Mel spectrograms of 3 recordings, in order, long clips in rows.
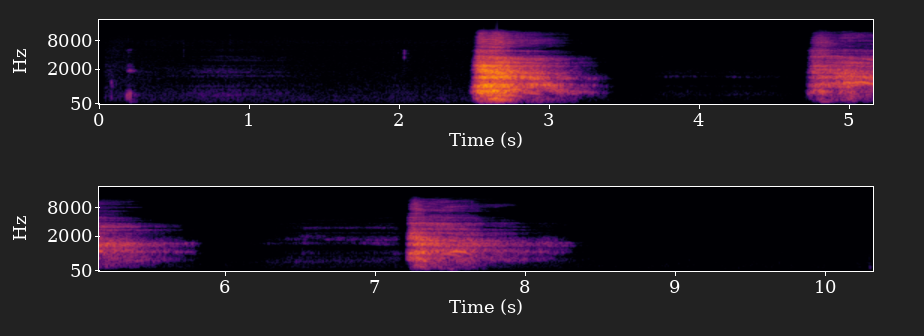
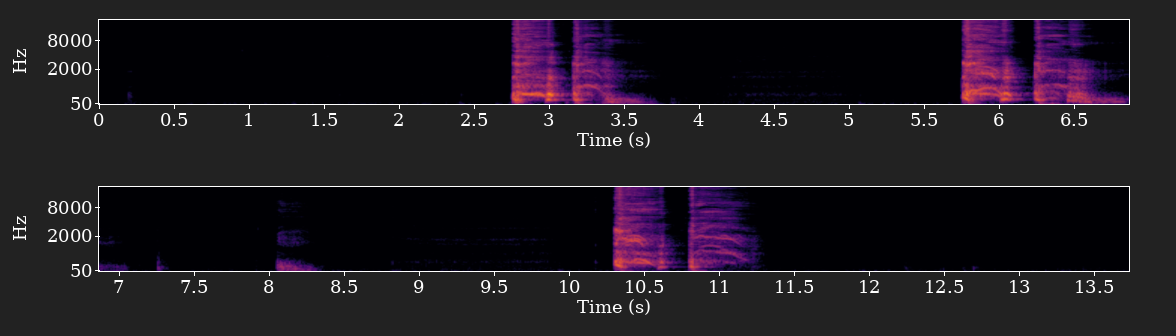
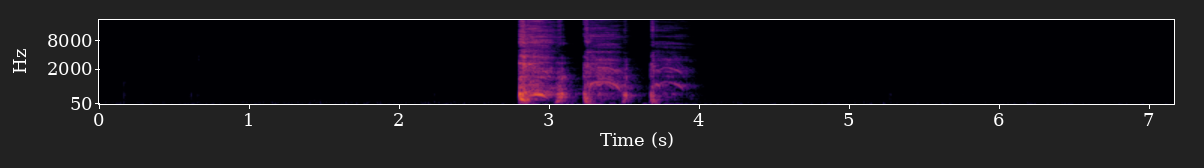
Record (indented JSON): {
  "exhalation_length": "10.3 s",
  "exhalation_amplitude": 28679,
  "exhalation_signal_mean_std_ratio": 0.23,
  "three_cough_length": "13.7 s",
  "three_cough_amplitude": 8724,
  "three_cough_signal_mean_std_ratio": 0.26,
  "cough_length": "7.2 s",
  "cough_amplitude": 4585,
  "cough_signal_mean_std_ratio": 0.21,
  "survey_phase": "alpha (2021-03-01 to 2021-08-12)",
  "age": "65+",
  "gender": "Male",
  "wearing_mask": "No",
  "symptom_cough_any": true,
  "symptom_onset": "6 days",
  "smoker_status": "Never smoked",
  "respiratory_condition_asthma": true,
  "respiratory_condition_other": false,
  "recruitment_source": "REACT",
  "submission_delay": "1 day",
  "covid_test_result": "Negative",
  "covid_test_method": "RT-qPCR"
}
